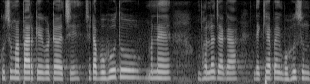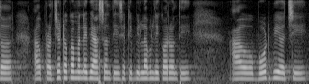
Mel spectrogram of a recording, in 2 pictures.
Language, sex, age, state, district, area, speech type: Odia, female, 30-45, Odisha, Jajpur, rural, spontaneous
